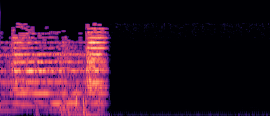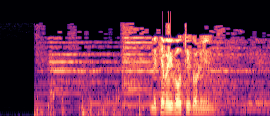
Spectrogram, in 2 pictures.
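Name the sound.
bell ringing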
